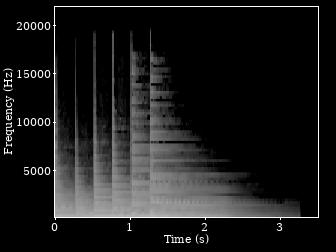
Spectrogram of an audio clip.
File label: E 7th Flat 9th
